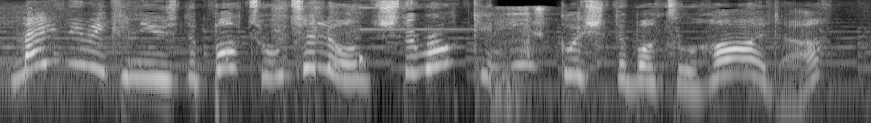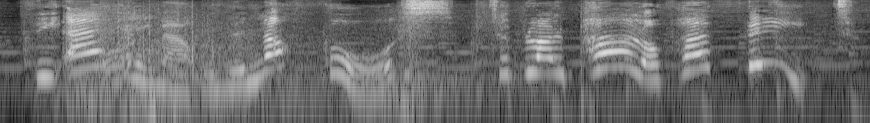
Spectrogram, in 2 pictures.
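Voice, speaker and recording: Cartoon girl inventor: very high, sing-song, upbeat, music bed. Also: wildly swooping pitch, moderate pace, heavily acted. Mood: eager. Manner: cheerful, explaining. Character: clever young girl inventor, upbeat and practical. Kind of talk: animated series voice acting.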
